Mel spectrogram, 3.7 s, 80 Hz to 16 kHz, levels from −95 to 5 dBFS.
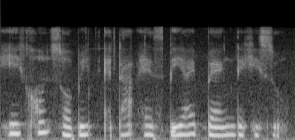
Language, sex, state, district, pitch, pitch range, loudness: Assamese, female, Assam, Kamrup Metropolitan, 220 Hz, 215-235 Hz, -15 LUFS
